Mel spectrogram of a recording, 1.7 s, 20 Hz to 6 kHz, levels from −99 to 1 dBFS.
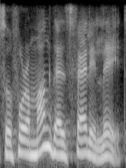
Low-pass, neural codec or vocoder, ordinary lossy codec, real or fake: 5.4 kHz; none; Opus, 64 kbps; real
